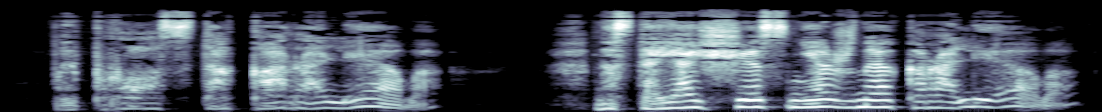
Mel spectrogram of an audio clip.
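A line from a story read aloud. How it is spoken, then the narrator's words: Whisper in ear. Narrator (Russian): шепнул Шурик в ухо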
